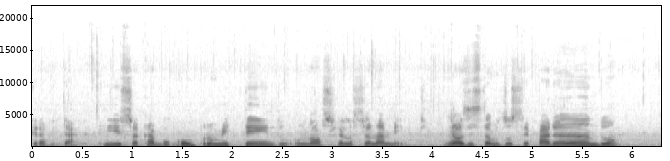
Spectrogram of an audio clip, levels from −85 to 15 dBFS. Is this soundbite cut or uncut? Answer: cut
